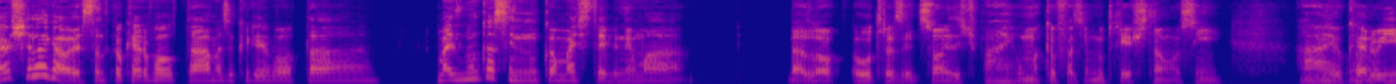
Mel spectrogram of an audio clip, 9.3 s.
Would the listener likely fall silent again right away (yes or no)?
yes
